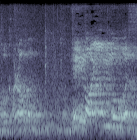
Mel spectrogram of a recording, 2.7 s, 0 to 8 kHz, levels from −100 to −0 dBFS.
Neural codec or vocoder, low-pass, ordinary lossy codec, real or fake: none; 7.2 kHz; none; real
